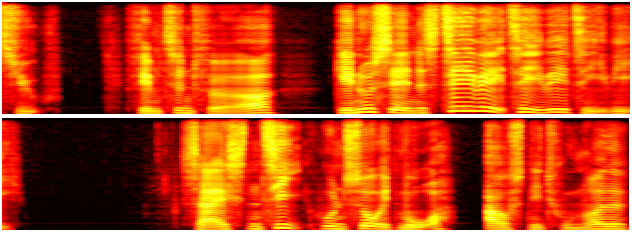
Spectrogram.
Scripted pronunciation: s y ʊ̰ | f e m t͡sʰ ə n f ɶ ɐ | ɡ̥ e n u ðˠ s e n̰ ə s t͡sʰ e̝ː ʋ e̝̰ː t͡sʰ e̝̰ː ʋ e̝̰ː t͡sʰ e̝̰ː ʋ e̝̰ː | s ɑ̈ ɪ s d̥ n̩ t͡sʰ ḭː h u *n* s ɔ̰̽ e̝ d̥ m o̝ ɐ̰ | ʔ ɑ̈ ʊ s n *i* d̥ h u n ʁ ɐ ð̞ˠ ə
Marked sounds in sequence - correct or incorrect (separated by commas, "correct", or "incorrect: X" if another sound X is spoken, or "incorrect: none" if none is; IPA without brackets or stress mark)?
correct, correct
